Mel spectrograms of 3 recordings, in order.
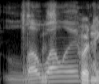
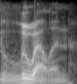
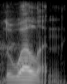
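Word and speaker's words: Llewellyn: Is it Lelen or is it Yoelen? It's actually Luwellen. Llewellen. Gotcha. Loan. Yeah, it's Welsh by origin.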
